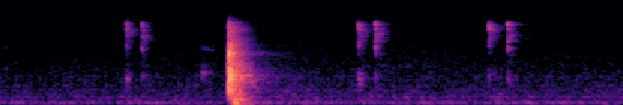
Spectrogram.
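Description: Clicking at a computer while switching between applications: a few soft double ticks, like a button pressed and released, with one louder, sharper click about a second and a half in.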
